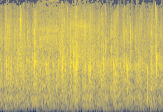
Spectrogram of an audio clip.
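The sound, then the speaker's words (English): A church audience claps together in steady, dense applause welcoming back a longtime member, sustained and even for a few seconds, with no voices standing out. “Let's give a round of applause and a welcome back.”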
